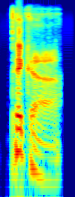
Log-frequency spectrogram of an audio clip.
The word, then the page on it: pika: British English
